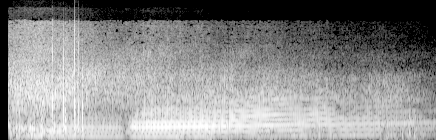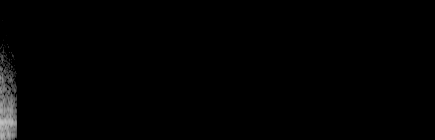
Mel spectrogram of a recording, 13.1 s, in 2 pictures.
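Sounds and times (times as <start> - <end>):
car engine revving with pops: 0.2 - 6.8.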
